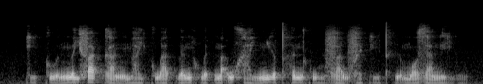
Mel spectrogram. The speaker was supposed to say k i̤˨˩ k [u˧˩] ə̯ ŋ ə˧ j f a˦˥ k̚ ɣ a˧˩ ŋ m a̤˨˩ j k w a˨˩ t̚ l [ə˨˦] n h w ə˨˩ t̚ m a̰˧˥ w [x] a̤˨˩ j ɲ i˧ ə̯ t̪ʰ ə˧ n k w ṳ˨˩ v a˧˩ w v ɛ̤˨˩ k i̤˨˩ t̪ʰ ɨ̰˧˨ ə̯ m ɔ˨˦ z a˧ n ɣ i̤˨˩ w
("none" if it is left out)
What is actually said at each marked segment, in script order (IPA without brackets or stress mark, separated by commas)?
u˧˩, ə˨˦, x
